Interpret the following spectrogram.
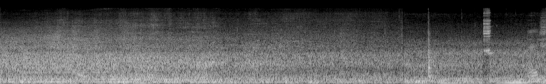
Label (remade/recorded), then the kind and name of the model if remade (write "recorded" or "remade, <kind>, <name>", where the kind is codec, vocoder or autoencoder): recorded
